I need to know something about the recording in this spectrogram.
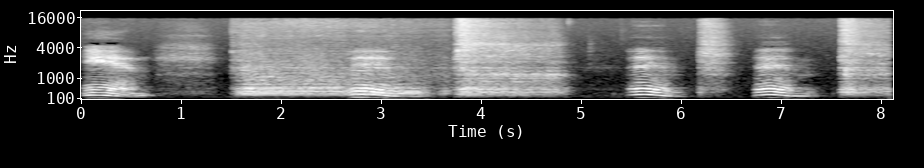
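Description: Wordless sounds from a brass student's mouth: a short falling 'mm' hum, then a long airy blown tone with heavy breath noise. A breathy blow follows, then three more short falling hums about a second apart near the end. These are humming and lip exercises for tuba mouthpiece playing.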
